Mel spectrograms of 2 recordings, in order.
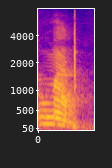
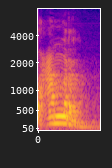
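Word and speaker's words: عمرو: engkau inginkan wahai Amr di situ bukan Umar di situ Amr ya kenapa Karena di depan rnya itu ada waya kalau Umar itu tidak ada waya Kalau ini ada waya dia dibacanya Amr Ar Saya menginginkan buku catatanah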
